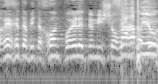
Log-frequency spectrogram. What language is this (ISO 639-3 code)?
heb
